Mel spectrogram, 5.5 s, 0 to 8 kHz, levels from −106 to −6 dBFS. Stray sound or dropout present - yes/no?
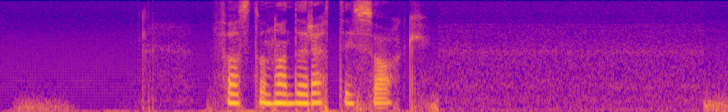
no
